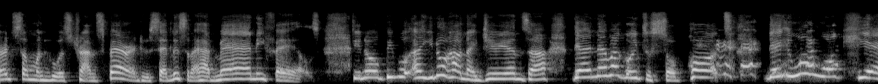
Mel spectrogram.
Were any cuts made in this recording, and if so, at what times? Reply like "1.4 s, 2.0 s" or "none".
3.5 s, 7.6 s

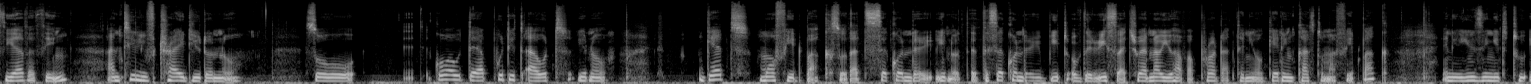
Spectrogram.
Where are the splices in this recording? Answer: none

